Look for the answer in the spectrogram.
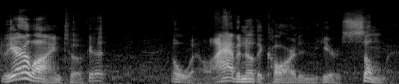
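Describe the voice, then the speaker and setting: An actor playing a vain, stingy middle-aged comedian, boastful and easily exasperated, in 1960s radio comedy style. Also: male voice, on the low side, big pitch swings, pushed and bright. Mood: indignant, hesitant. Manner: boastful, indignant, hesitant, drawn-out delivery. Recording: noisy, hissy radio comedy recreation.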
